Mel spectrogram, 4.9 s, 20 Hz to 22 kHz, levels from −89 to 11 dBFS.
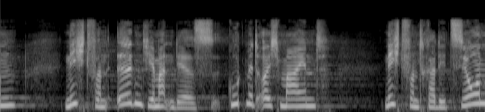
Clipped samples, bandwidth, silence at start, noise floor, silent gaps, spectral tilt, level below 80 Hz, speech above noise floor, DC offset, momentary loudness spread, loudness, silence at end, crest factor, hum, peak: under 0.1%; 10.5 kHz; 0 s; -47 dBFS; none; -1.5 dB/octave; -72 dBFS; 24 dB; under 0.1%; 9 LU; -22 LUFS; 0 s; 18 dB; none; -6 dBFS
